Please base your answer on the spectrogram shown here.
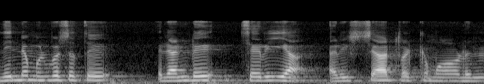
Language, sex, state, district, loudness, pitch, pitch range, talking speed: Malayalam, male, Kerala, Kasaragod, -19 LUFS, 175 Hz, 160-190 Hz, 100 wpm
